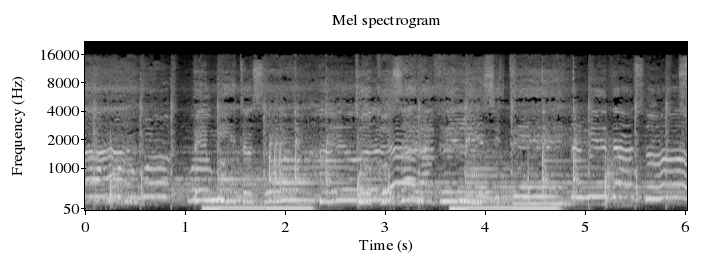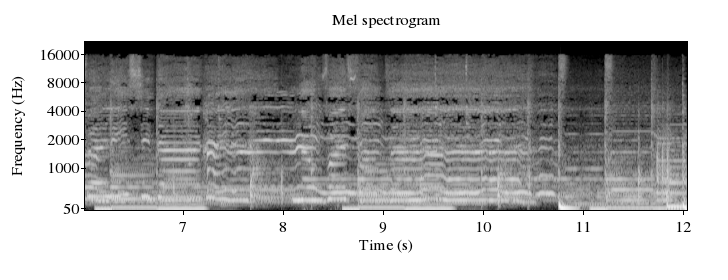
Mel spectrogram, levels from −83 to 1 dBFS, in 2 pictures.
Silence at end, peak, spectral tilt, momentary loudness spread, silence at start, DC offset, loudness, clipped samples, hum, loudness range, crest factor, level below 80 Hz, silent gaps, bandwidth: 0 s; 0 dBFS; -4.5 dB/octave; 4 LU; 0 s; under 0.1%; -15 LUFS; under 0.1%; none; 1 LU; 14 dB; -20 dBFS; none; 16.5 kHz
